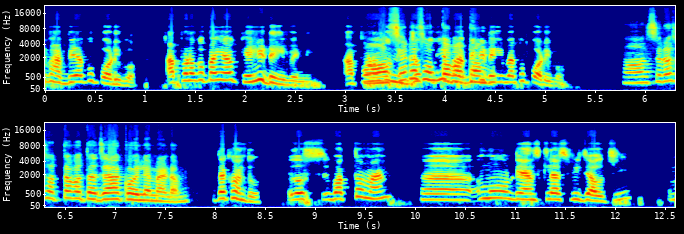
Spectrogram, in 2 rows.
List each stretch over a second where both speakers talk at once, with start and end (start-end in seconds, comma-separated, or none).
3.2-5.1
